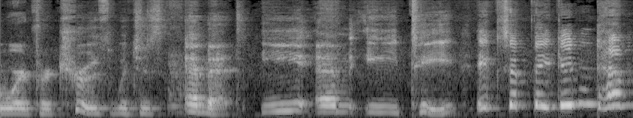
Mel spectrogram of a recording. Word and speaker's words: emet: The Hebrew word for truth, which is emet.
